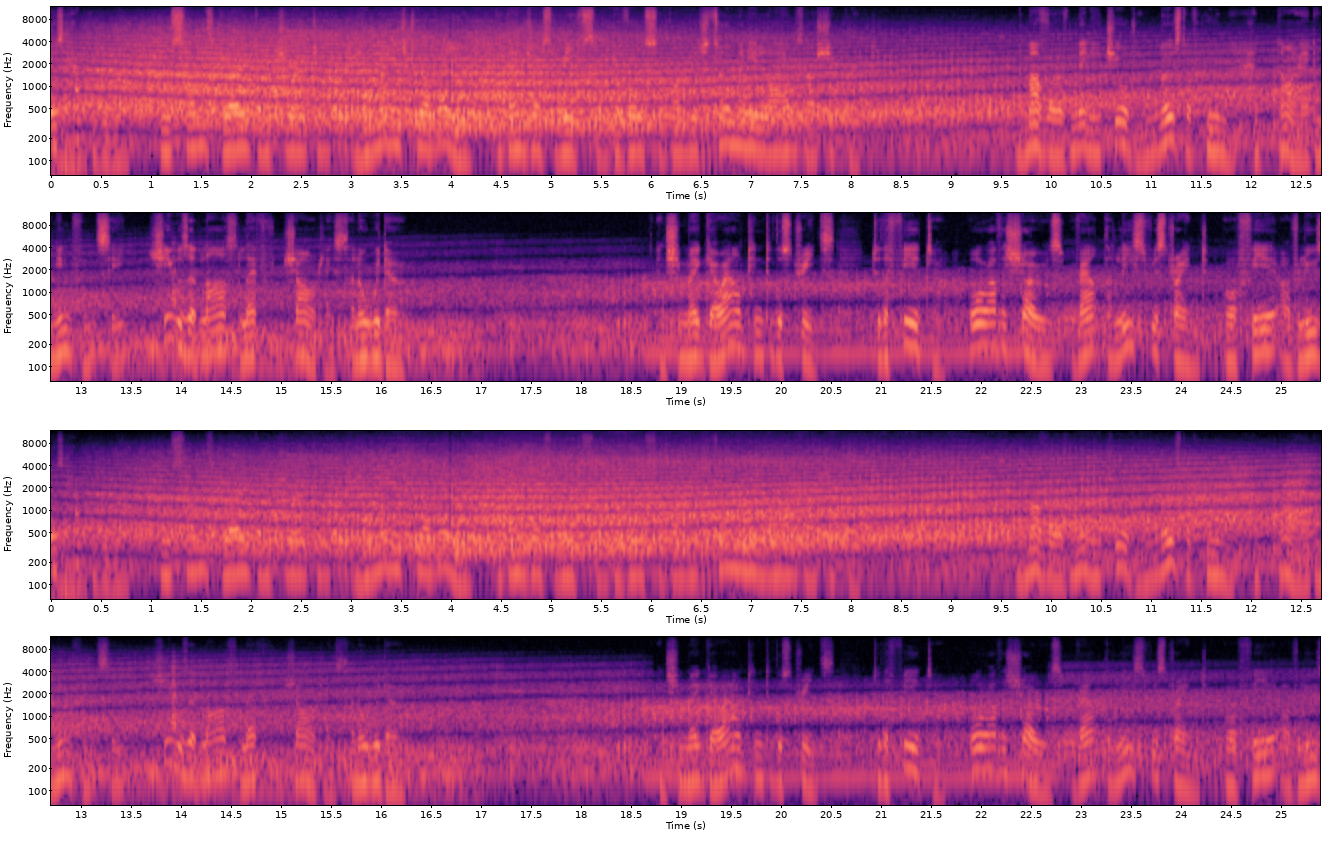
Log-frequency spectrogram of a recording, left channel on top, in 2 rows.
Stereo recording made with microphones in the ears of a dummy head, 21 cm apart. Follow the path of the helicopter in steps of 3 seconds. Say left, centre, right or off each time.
left, centre, right, right, right, right, right, right, right.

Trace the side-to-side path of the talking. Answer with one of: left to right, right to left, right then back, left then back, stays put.
stays put.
